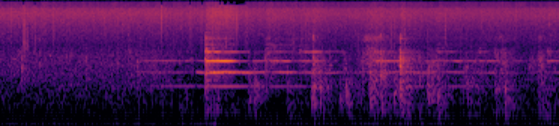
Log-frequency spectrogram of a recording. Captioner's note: bells tolling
